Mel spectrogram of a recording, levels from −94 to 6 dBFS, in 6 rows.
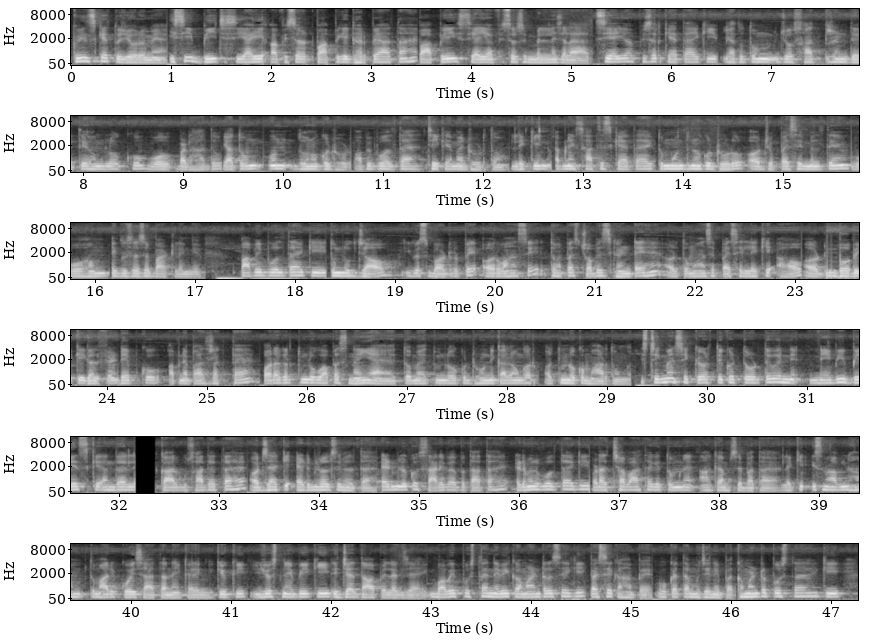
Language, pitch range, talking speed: Hindi, 120-140 Hz, 255 wpm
